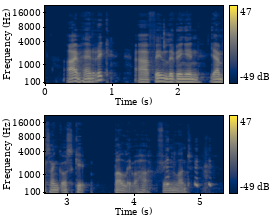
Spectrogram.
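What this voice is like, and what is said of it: Imitated Finnish-accented English. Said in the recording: “that also an impression of his accent ... I tried. ... A little bit.”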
